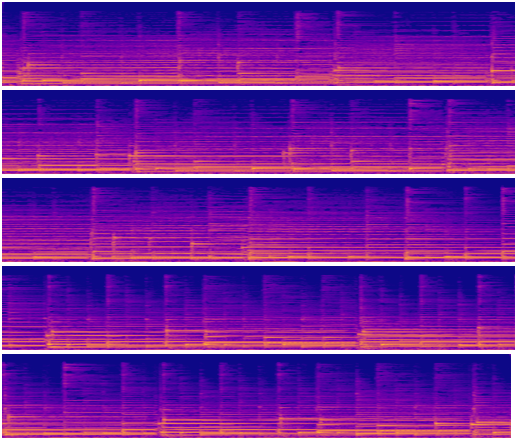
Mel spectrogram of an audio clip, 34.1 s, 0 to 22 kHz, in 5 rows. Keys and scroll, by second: 11.1-12.2 ctrl+space, 13.6-14.3 typing, 18.1-19.0 typing, 22.4 space, 22.6-23.2 space, 23.6 space, 30.7 ctrl+space, 30.9 ctrl+space.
